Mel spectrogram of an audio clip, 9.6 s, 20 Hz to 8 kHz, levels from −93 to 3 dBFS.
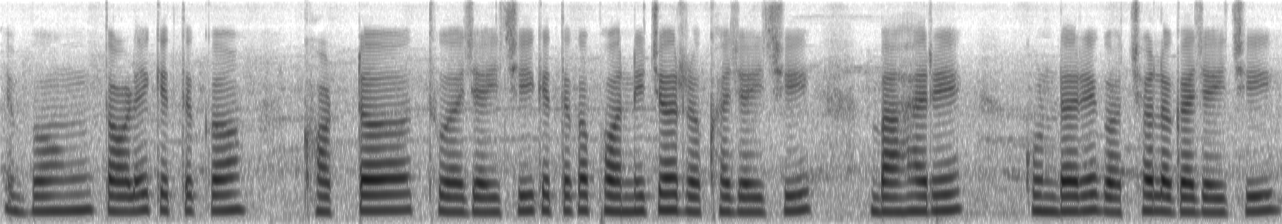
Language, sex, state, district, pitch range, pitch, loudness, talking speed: Odia, female, Odisha, Khordha, 195-210 Hz, 205 Hz, -18 LUFS, 85 wpm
